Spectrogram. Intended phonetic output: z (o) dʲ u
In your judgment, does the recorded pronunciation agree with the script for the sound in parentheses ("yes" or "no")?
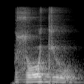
yes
